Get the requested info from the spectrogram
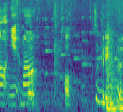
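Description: Chopsticks and cutlery clinking against plates and bowls during a meal, under background music and talk.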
